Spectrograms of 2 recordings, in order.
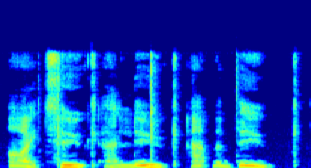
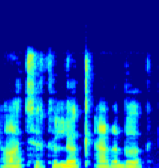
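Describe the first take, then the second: First: It is said in a non-southern regional English accent. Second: It is said in a southern English accent. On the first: "not I took a look at the book. Now, some people do speak like that" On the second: "down here in the south of England, we say"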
